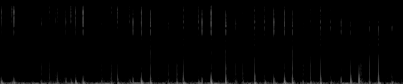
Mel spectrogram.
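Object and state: Glass candle jar tapped with nails.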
